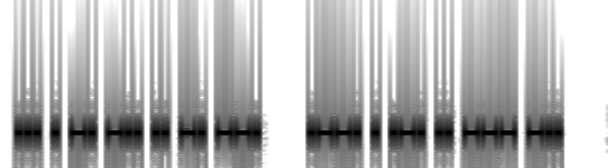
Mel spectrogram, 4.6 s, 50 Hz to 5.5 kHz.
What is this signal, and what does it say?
Morse code, heard as a keyed tone, about 34 wpm, 600 Hz. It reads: SENDING PERIOD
